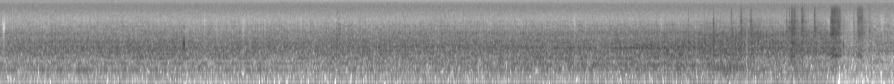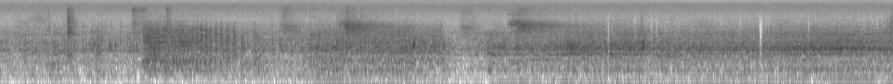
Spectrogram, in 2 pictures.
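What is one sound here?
Large tyres roll slowly over the road.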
